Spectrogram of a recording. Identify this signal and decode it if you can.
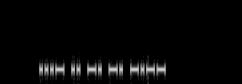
Morse code, heard as a keyed tone, about 46 wpm, 700 Hz. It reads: VINNY
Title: USA Common Names - Max 5 Letters - 45wpm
